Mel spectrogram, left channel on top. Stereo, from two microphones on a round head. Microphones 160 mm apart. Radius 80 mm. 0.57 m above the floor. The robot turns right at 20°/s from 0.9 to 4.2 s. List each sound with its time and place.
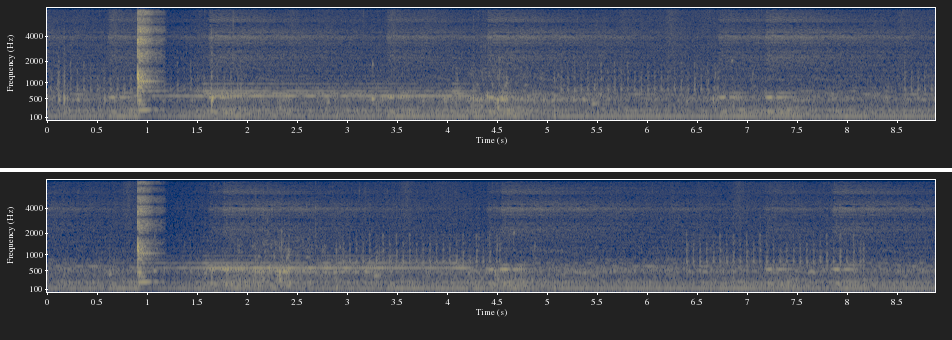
0.9 s a snare drum: 30° left (ahead or behind); by 1.2 s 35° left (ahead or behind)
